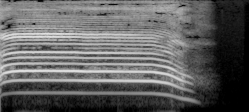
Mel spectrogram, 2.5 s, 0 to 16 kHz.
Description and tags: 19-yeard-old Girl Shouting
woman, girl, pain, yell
